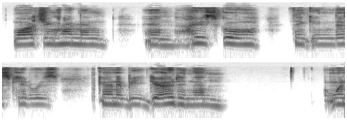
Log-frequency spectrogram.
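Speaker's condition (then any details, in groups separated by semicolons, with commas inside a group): Cerebral palsy; from birth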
